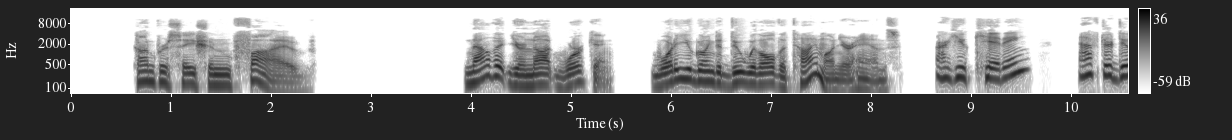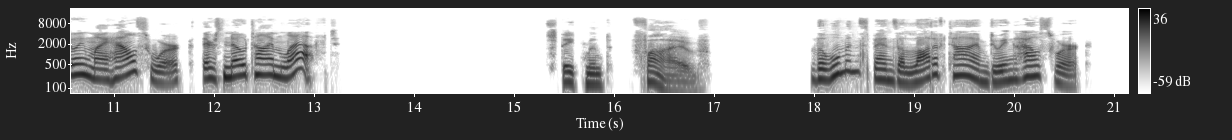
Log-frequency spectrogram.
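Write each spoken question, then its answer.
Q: The woman spends a lot of time doing housework.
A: True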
